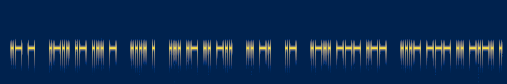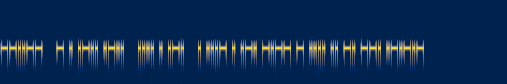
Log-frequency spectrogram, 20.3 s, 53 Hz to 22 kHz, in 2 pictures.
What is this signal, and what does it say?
Morse code, heard as a keyed tone, about 28 wpm, 700 Hz. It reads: AT LAST HE SAID IN A LOW VOICE, TELL HER EVERYTHING.
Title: Sentences from Top 1000 Words - Review Part 1 - 28wpm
